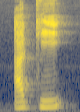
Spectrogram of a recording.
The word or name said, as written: aqui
